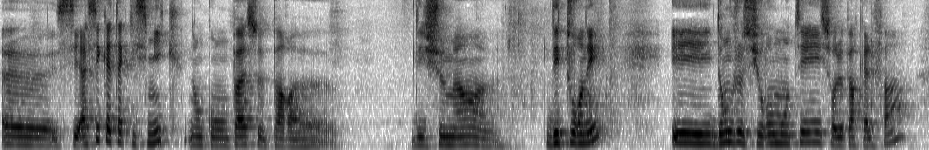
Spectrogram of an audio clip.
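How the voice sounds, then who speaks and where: Speaking at a very slow pace with long, frequent pauses, a woman has a fairly low pitch, a dark, mellow tone and ordinary pitch variation. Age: 50s. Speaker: veterinarian. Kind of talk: personal testimony interview.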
